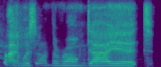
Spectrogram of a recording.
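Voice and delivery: high, slow, mournful moan; ghost voice. Pretend. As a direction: wail your cause of death like a spook. Ghost answers how it died.

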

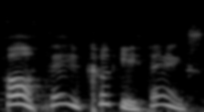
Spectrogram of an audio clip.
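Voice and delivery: high, soft mock-innocent voice; clueless thanks. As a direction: squeak out a small, oblivious thank-you. Will reads fortune cookie, clueless.

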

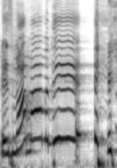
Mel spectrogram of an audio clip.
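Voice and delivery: high, loud shocked cry of disbelief; shocked question. Retold or imitated. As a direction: retell the mother's sudden alarmed gasp of a question. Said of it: "she automatically went".

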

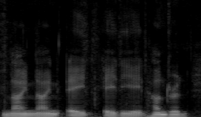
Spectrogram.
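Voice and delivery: normal talking voice

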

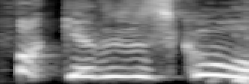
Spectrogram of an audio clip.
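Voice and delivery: high-pitched retold excitement; excited reaction. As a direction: act out your thrilled reaction to landing the part. Retelling his excited first reaction.

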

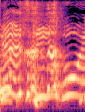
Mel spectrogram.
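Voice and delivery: a hammed-up cheery villain greeting; mock sweet villain. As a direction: play the creepy pal coming home. Mocking villain's fake-friendly voice.

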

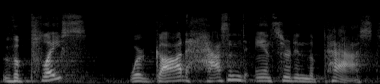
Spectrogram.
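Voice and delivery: slow, weighty and deliberate; measured preacher emphasis; slow emphatic. Shown as a demonstration. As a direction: lean on each word of the truth. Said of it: "This is a biblical truth".

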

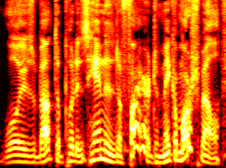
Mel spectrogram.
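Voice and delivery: low-pitched, rapid justification; explaining uncle. Acted. Uncle justifying the smack to his brother, low hurried voice. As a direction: rattle off the excuse low and fast. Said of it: "My brother comes in and goes".

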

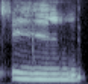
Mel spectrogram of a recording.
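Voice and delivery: high, soft, long-held squeal; drawn-out mock curse. Game master mimics the tree, high drawn-out cursing. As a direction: stretch the word out high and quiet. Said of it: "he's like".

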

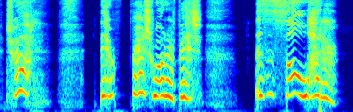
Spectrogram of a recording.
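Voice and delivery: high, breathless urgent protest; panicked and out of breath; panting. A narrator's reading. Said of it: "I panted".

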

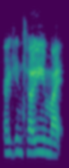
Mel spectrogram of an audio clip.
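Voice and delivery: ordinary talk

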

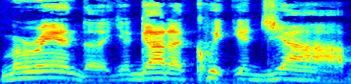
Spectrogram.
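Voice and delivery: throaty character impression, drawn out; slow, throaty put-on voice; Steve. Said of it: "it's a little throatier than Leo voice".

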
